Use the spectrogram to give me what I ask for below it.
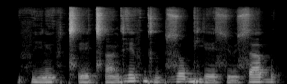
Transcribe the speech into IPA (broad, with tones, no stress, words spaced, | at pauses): fi˩ ɾĩ˩ft͡sʼe˩ t͡sʼã˩ɡʱe˥fɡʱɨ˩p zo˥b je˩sʉ˩ sa˥b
